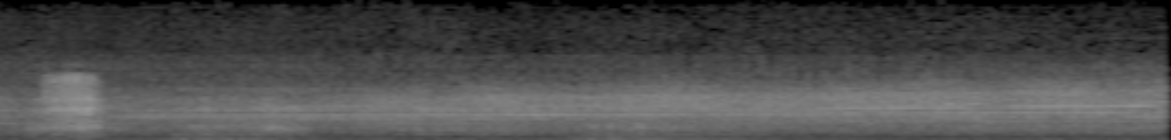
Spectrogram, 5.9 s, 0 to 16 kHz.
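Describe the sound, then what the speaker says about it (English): Simulated MD-80 with Pratt & Whitney JT8D jet engines heard through an open cockpit window in a flight simulator: a steady broadband engine roar at moderate level, with no talking. "Listen to that engine."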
